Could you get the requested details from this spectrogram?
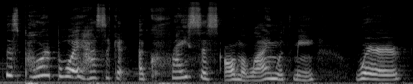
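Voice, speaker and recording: This Florida woman's voice is high-pitched and unhurried, with an American accent, as she recounts a candid personal story to her live stream chat. Her telling is animated and self-mocking, full of acted-out dialogue, profanity, slang, and lots of "like."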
